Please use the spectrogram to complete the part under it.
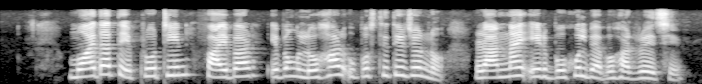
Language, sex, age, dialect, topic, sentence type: Bengali, female, 31-35, Standard Colloquial, agriculture, statement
